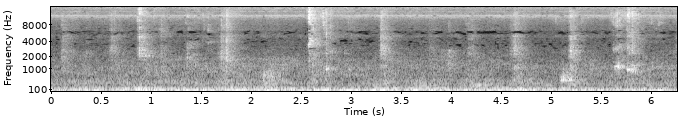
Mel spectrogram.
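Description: Close-miked mouth sounds of a person eating fried tilapia with his fingers: chewing with irregular soft, wet clicks every second or so.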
